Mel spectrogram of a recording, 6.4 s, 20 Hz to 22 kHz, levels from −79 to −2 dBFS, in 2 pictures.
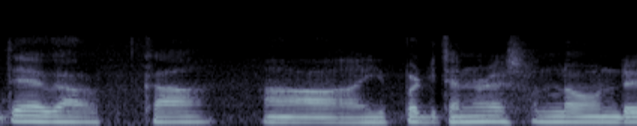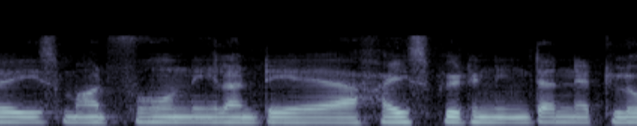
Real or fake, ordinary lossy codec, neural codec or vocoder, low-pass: fake; none; codec, 16 kHz, 1 kbps, X-Codec, WavLM features, trained on Multilingual LibriSpeech; none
